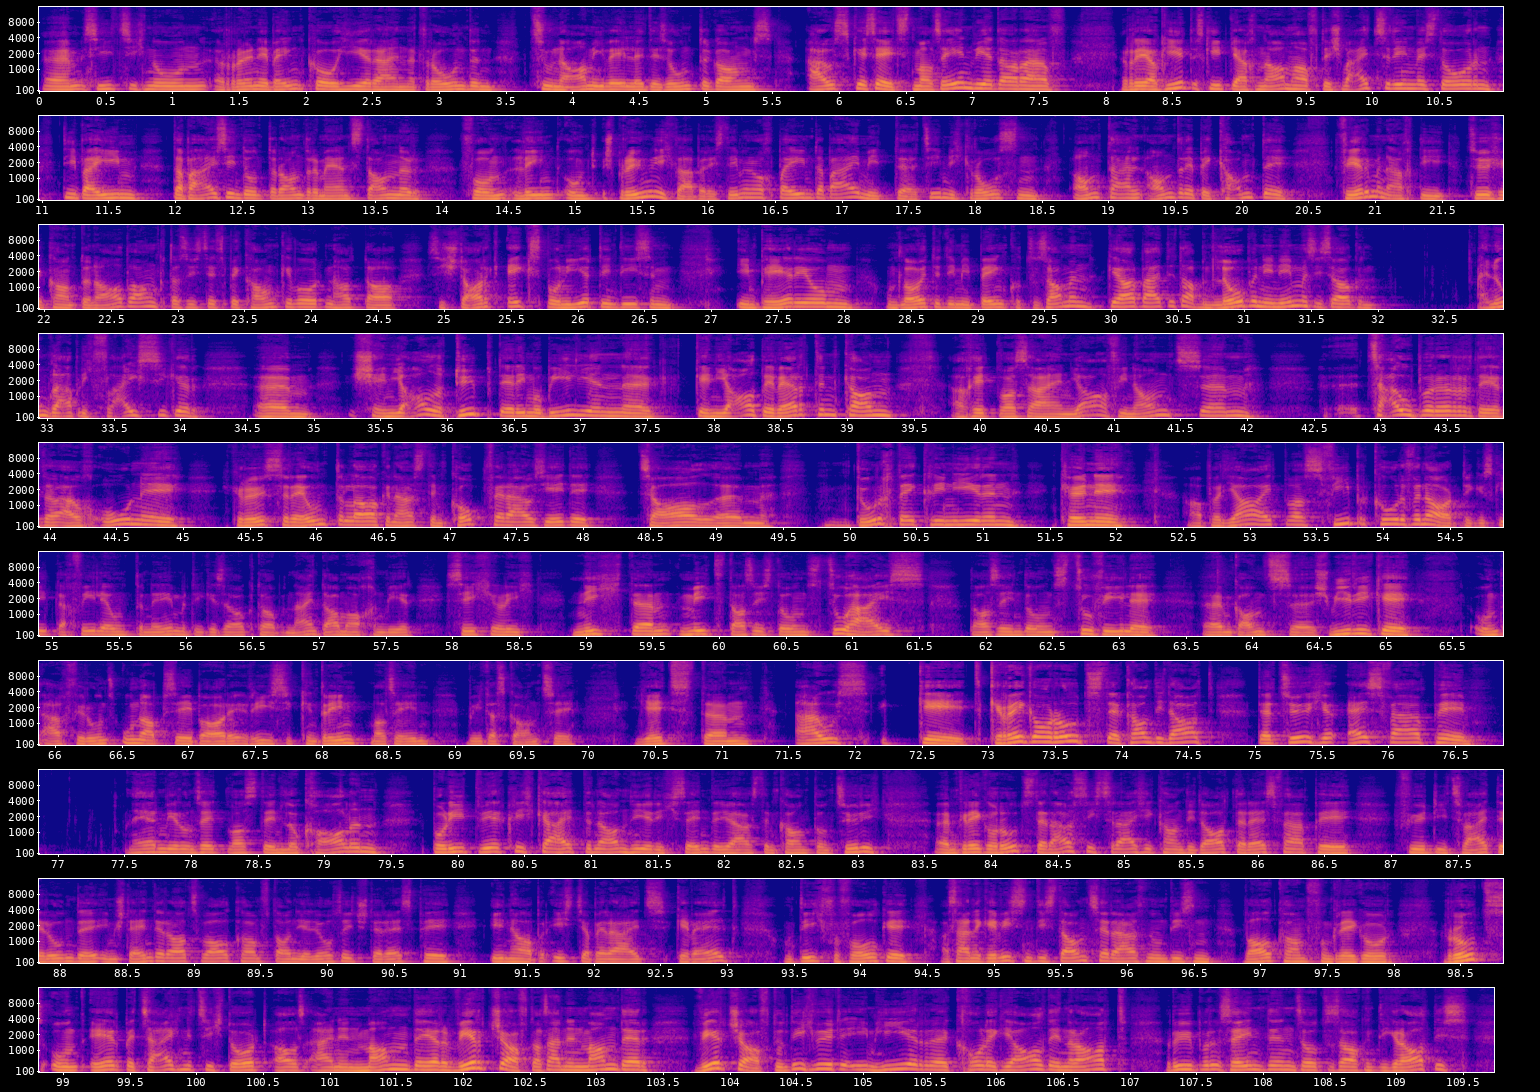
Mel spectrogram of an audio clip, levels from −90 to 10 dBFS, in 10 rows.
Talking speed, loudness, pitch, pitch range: 135 wpm, -24 LUFS, 140 Hz, 130-165 Hz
